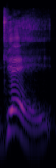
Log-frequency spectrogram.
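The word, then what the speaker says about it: Gueye: Even gay, Idrissa gay.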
